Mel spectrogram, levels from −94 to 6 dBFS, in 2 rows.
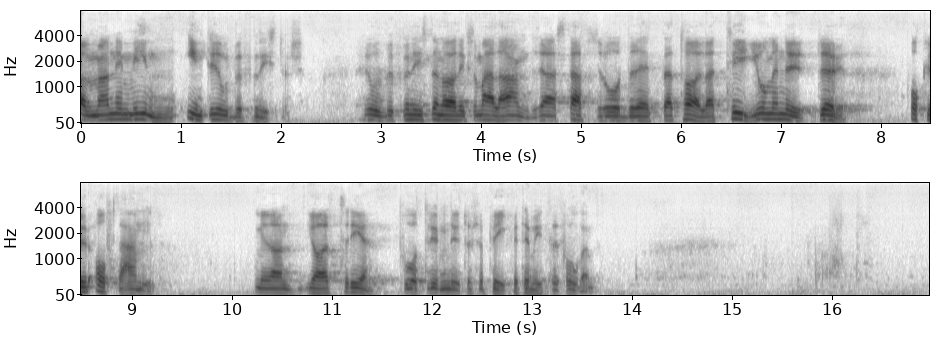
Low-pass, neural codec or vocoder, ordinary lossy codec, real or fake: none; codec, 16 kHz, 2 kbps, X-Codec, HuBERT features, trained on general audio; none; fake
